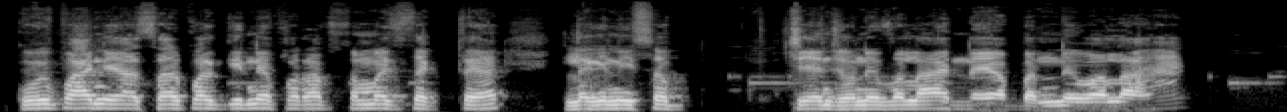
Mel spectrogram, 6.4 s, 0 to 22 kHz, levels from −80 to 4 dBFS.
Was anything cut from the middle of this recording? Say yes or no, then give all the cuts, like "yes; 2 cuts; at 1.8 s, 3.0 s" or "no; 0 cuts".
no; 0 cuts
